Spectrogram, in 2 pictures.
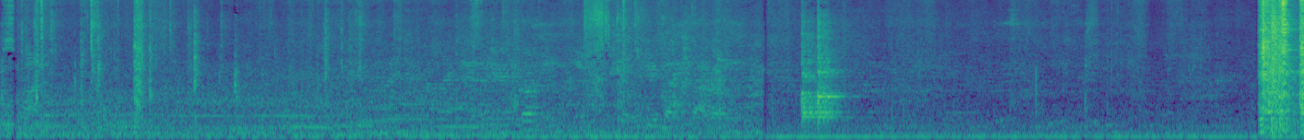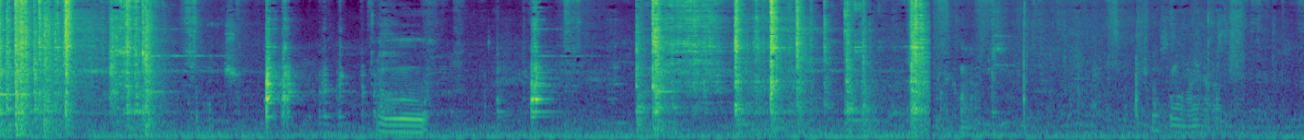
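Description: Metal exhaust pipe sections and fittings clinking and clattering as they are handled on a store shelf. The clatter comes in two bursts, one about halfway through and one shortly before the end.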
